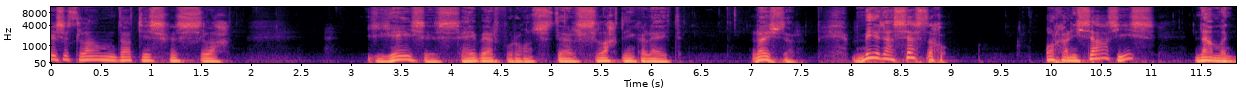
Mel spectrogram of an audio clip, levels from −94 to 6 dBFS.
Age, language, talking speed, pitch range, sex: 60-79, Dutch, 100 wpm, 115-155 Hz, male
